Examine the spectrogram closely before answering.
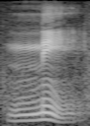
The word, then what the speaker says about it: knee: got four letters and which is the first sound k no is silent right you know that now the first sound is na and the second sound is e so though the word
